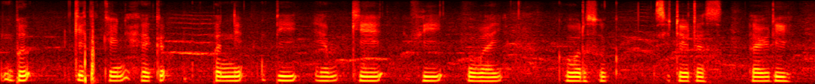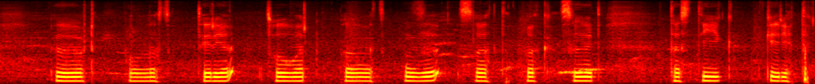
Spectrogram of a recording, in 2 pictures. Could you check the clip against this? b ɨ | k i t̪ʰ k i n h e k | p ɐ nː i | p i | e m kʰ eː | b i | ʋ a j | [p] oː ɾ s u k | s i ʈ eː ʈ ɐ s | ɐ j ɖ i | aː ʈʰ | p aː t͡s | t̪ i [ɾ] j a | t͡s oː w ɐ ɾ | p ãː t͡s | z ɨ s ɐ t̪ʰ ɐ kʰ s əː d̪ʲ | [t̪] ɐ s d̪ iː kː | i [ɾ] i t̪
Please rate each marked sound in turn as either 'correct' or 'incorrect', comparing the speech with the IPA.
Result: incorrect, correct, correct, correct

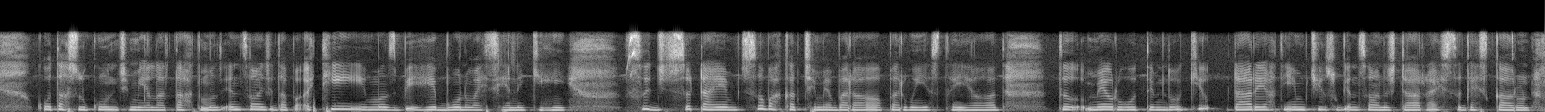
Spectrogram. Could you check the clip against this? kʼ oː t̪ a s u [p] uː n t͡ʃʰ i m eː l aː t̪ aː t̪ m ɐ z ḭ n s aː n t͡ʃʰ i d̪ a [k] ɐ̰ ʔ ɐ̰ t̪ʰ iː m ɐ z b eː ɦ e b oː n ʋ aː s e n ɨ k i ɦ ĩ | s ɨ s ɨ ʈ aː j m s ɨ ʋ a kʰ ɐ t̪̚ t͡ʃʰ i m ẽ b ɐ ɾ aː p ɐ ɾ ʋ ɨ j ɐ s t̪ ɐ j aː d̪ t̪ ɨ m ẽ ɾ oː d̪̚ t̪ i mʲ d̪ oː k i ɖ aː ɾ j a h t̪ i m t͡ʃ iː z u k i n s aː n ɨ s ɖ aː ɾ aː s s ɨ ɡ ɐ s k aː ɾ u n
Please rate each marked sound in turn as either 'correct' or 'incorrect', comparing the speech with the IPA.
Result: incorrect, incorrect

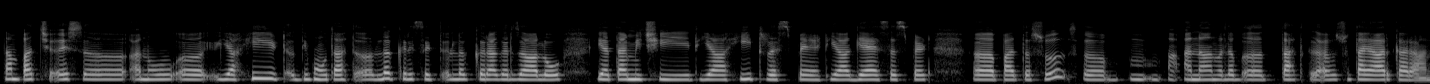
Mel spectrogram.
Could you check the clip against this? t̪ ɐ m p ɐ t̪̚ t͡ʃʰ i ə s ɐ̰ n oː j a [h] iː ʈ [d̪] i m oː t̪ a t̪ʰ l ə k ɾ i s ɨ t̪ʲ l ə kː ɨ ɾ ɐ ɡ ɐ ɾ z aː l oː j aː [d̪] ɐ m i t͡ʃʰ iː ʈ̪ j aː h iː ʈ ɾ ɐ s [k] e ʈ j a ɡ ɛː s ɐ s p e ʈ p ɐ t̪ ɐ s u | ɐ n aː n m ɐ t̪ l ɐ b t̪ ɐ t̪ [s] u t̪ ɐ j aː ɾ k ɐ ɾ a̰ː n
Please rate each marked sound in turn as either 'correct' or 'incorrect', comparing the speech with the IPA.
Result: correct, correct, incorrect, incorrect, correct

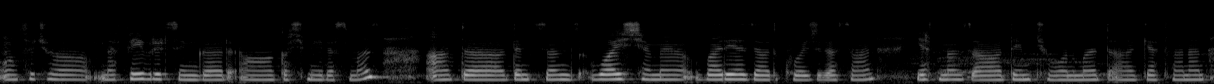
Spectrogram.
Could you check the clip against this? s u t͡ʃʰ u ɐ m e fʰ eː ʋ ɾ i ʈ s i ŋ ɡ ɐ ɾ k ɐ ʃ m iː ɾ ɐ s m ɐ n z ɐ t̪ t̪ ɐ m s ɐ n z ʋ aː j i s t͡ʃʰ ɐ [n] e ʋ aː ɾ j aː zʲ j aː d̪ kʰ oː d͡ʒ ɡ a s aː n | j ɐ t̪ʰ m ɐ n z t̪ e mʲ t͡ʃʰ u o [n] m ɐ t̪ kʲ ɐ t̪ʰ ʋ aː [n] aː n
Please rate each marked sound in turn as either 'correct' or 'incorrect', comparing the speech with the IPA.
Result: incorrect, correct, correct

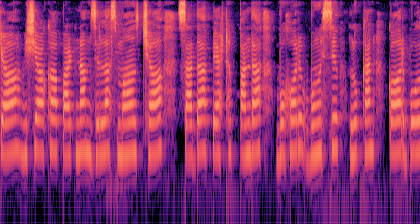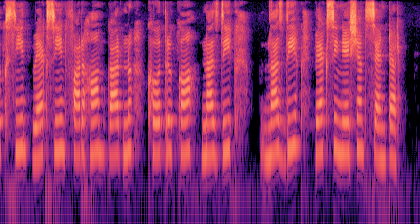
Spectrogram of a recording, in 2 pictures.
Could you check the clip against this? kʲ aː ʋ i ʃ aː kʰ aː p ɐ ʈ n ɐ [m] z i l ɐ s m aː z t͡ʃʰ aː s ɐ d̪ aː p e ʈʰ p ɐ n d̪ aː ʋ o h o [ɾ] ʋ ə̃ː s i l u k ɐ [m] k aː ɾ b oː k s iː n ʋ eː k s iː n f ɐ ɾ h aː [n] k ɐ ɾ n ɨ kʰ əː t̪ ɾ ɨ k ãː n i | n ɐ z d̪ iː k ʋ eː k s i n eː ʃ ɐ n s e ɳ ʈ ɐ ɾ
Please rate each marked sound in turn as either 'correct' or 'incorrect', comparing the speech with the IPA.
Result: correct, correct, incorrect, incorrect

